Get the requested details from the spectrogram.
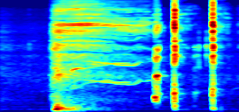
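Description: One harsh cough trails into a drawn-out wheezy rasp, followed by three short, sharp coughs in quick succession. No talking, just the coughing fit.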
